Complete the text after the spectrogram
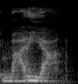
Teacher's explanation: But it's not the English L in the sense that the tip of your tongue touches the alveolar ridge instead of your teeth. When the liud comes between two vowels, it's romanized as an R, but it's actually an alveolar flap, which is the same sound you get in words like butter or rider.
